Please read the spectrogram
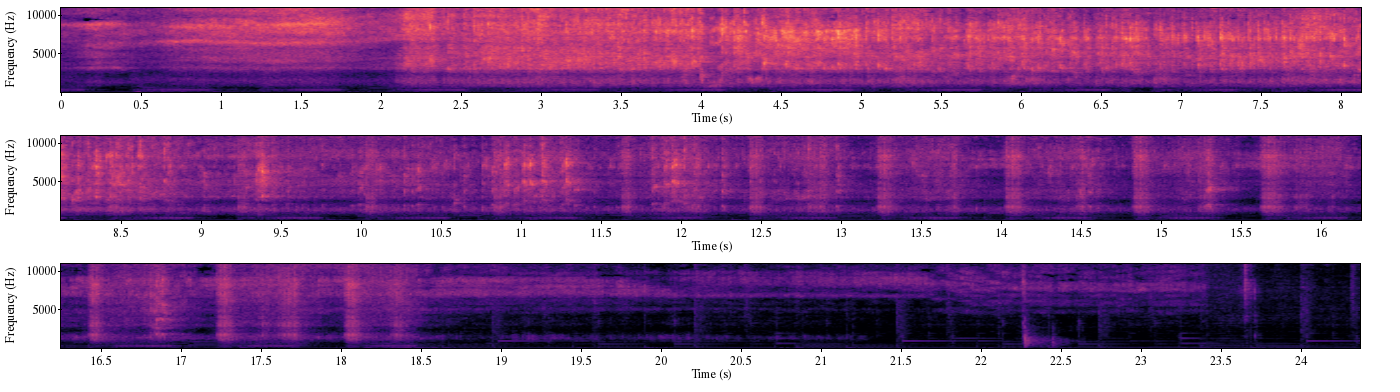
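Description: Hot water and steam hissing and spitting from a De'Longhi single-boiler espresso machine's steam wand into a glass, with the pump humming and ticking under it. Hot water is being drawn off so fresh water can cool the boiler from steam temperature down to brew temperature. The hiss is loudest in the first few seconds, fades, and stops well before the end, leaving a faint hum.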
